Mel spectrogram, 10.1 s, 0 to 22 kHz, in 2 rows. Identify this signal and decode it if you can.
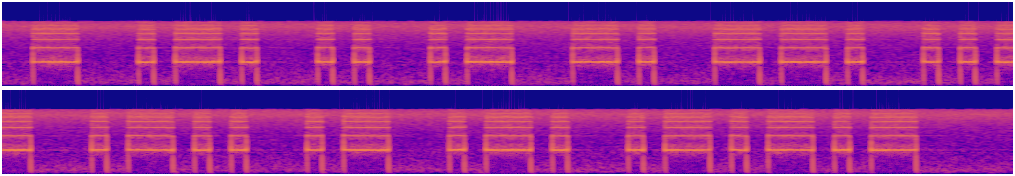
Morse code, heard as a keyed tone, about 13 wpm, 1160 Hz. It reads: TRIANGULAR.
